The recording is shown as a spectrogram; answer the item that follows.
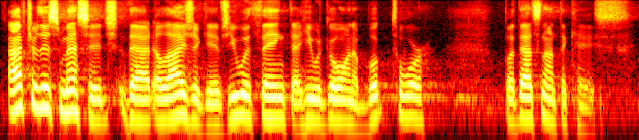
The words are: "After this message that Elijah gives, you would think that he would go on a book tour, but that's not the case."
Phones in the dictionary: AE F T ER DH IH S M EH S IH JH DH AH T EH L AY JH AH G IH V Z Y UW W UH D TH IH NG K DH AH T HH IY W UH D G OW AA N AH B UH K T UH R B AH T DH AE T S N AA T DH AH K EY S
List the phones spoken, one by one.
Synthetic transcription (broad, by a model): AE F T ER DH IH S M EH S IH JH DH AH T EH L AY ZH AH G IH V Z Y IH W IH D TH IH NG K DH AH T HH IY W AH D G OW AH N AH B UH K T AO R B AH T DH AE T S N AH T DH AH K EY S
